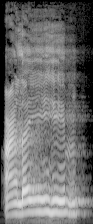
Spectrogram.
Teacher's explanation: Ain dan ha ini makhrijul hurufnya min wastil halqi, dari tengah tenggorokan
